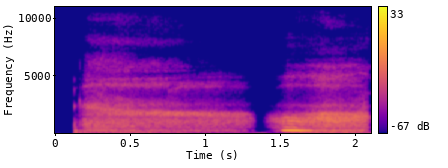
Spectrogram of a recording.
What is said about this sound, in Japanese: すっごい息切れ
